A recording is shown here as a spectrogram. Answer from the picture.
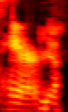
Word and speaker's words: Hoerr: It's hair, but it looks like a variety of pronunciations.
